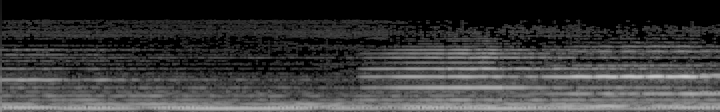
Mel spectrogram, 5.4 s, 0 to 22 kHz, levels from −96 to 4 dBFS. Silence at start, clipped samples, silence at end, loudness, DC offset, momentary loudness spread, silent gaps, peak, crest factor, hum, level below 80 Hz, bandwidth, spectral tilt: 0 s; under 0.1%; 0 s; -28 LUFS; under 0.1%; 13 LU; none; -12 dBFS; 16 dB; none; -64 dBFS; 10.5 kHz; -6.5 dB/octave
